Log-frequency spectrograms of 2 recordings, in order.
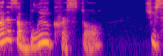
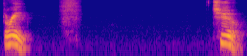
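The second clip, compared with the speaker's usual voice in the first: loud countdown; 3 semitones higher, 9 dB louder than usual. Acted. Counting down the meditation.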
